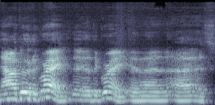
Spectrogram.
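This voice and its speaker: There is noticeable background noise as a man with a fairly high pitch speaks at a fairly slow pace. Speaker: painting instructor. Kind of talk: live painting demonstration. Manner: halting, many repetitions.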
